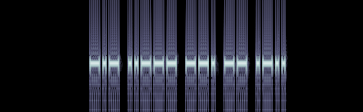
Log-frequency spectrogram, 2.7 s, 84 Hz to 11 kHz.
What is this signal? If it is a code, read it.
Morse code, heard as a keyed tone, about 61 wpm, 700 Hz. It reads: K2GML
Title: Speed Racing - USA 1x3 Call Signs 50wpm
